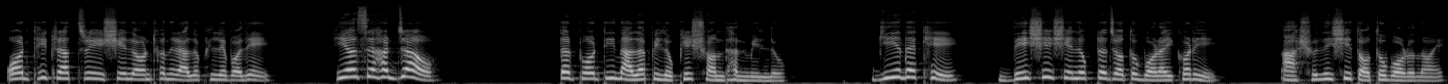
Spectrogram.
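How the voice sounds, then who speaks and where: Unhurried, higher-pitched woman storyteller. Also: animated, clear, resonant tone, dry recording, clean studio sound. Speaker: audio story narrator. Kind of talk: scripted literary story narration.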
